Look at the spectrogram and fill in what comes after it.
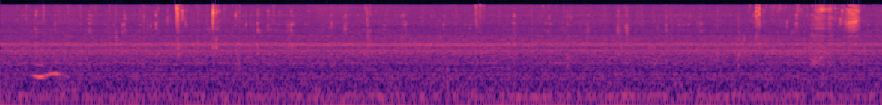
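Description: Close-miked chewing of grilled chicken inasal and rice eaten by hand, with short wet mouth clicks and smacks, over a steady low hum. A short hummed "mm" comes about half a second in.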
